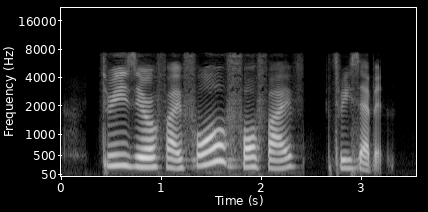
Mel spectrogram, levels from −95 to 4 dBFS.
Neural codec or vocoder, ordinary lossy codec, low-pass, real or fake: codec, 16 kHz, 0.9 kbps, LongCat-Audio-Codec; none; 7.2 kHz; fake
